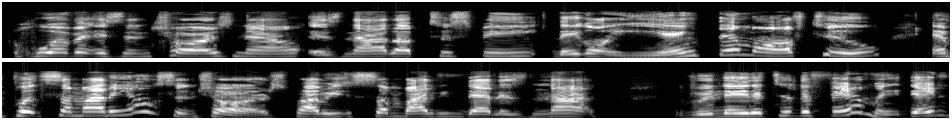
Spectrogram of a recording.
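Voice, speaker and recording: A woman's voice: mid-range voice, no echo. A woman with an American accent co-hosting a podcast, talking over her opinions in a casual, blunt and colloquial way. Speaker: podcast co-host.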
